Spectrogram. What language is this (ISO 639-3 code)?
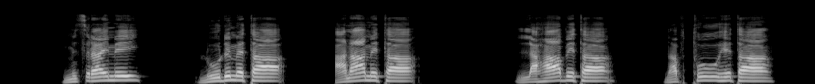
gmv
